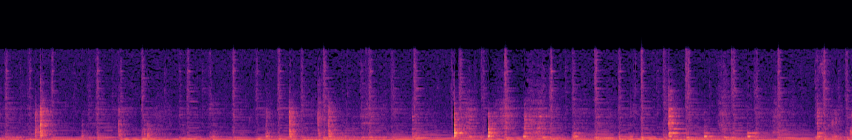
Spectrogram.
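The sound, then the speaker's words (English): Kitchen sounds as a filling with shallots and onions goes into a pan and is mixed around: a few faint clinks and scrapes of a utensil against the pan, over soft steady music. “Our filling is all combined and it's delicious. And we're going to add that into the pan.”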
